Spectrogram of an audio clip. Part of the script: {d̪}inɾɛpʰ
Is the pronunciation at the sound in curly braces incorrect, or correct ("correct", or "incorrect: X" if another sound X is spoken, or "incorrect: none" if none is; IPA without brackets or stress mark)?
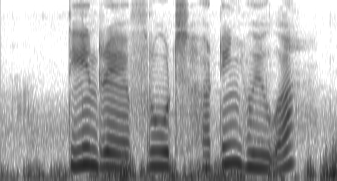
incorrect: t̪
